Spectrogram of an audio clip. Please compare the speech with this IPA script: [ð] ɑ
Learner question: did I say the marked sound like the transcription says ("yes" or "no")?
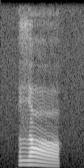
yes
